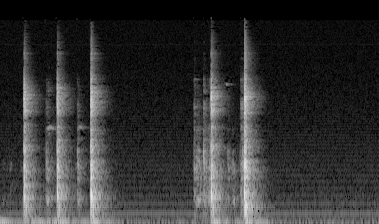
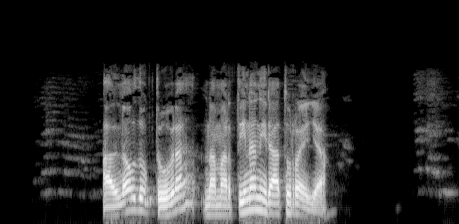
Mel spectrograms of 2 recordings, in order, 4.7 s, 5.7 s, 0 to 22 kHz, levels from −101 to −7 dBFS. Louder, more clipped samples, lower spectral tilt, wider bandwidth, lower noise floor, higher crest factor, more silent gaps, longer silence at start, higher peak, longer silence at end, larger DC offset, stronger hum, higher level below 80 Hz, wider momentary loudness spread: second, -25 LUFS vs -17 LUFS; neither; second, -3 dB/octave vs -7.5 dB/octave; first, 16 kHz vs 7.4 kHz; second, -62 dBFS vs -67 dBFS; first, 30 dB vs 16 dB; neither; second, 0 s vs 1.3 s; first, 0 dBFS vs -4 dBFS; second, 1.45 s vs 1.7 s; neither; neither; first, -48 dBFS vs -64 dBFS; first, 18 LU vs 6 LU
